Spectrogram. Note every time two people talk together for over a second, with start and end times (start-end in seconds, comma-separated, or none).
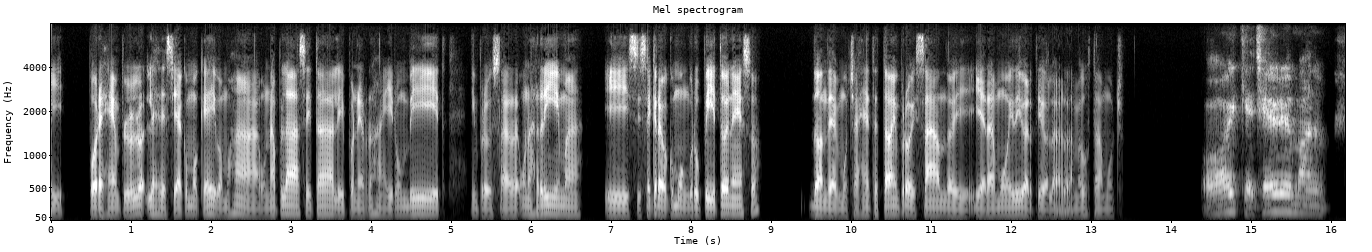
none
